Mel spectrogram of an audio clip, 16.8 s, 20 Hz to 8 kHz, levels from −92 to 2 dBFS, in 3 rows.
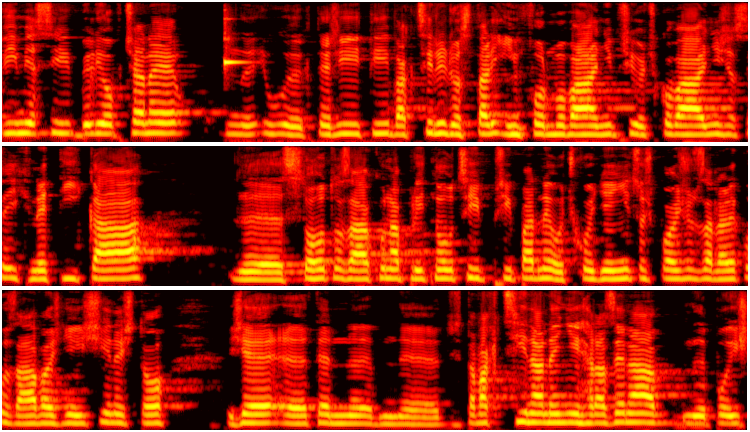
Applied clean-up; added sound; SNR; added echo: classical method Wiener filter.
